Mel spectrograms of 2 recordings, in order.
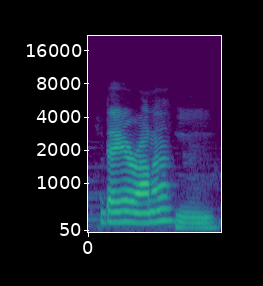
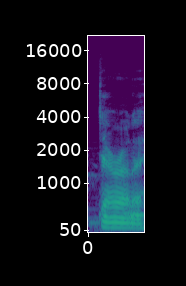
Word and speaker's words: Diorana: Diorana. Diorana. Because it was like Diorothra with a different right. 2 syllables.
